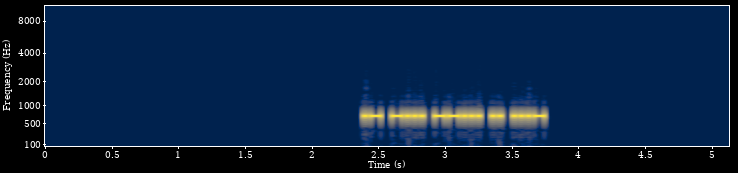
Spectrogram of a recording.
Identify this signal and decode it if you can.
Morse code, heard as a keyed tone, about 46 wpm, 700 Hz. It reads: AB7IV
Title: USA Call Signs - 5 Characters - Repeated 3x - 45wpm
